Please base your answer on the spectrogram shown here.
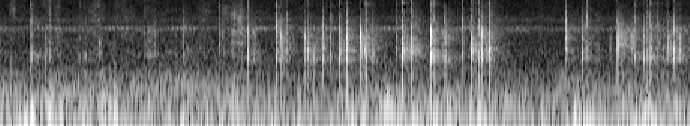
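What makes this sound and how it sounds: Long acrylic nails tap and trace across a flat rectangular cardboard eyeshadow palette with a printed cover, held in both hands. Quiet, dry crinkly scratching gives way to a quick series of sharp, bright clicks that stop instantly with no ring, over a soft low rumble.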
